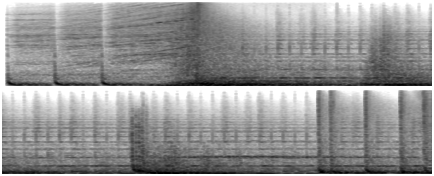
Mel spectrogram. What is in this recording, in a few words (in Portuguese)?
funk consciente e funk ritmado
